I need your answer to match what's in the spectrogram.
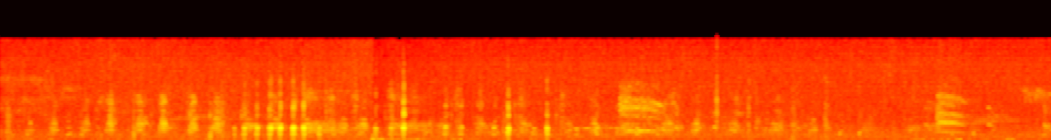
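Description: Mallards quacking in short, raspy bursts, several overlapping calls clustered in the middle, against a steady background hiss.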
